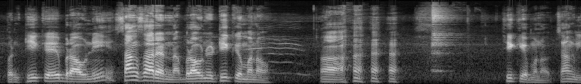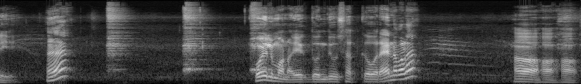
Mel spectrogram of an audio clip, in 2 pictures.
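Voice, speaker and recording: A man's voice: medium pitch, sing-song, normal speed, pauses often, slight background noise. A man filming his pets, coaxing and questioning his cat in a sing-song baby-talk voice. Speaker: pet owner filming his cats. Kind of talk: casual pet vlog.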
